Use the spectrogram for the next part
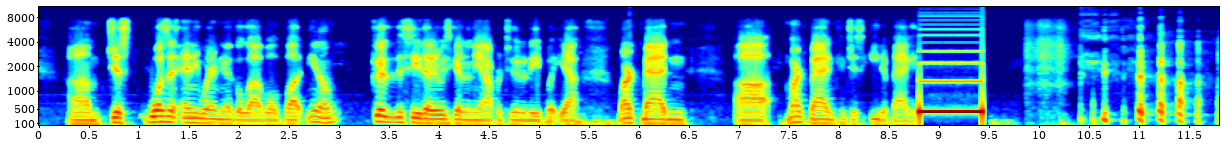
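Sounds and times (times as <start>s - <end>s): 
speech: 0.3s - 9.2s
short loud electronic censor beep: 8.8s - 9.5s.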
